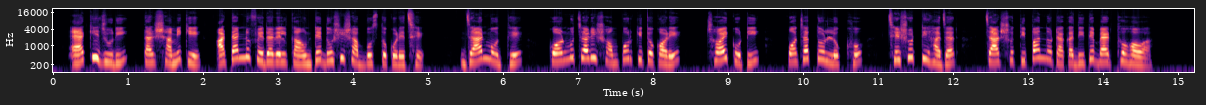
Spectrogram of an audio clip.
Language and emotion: Bengali, neutral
